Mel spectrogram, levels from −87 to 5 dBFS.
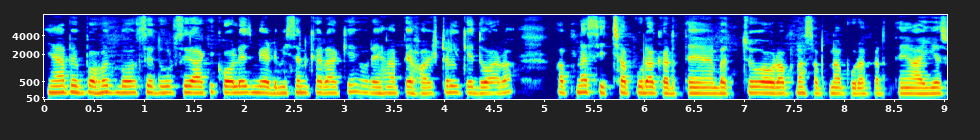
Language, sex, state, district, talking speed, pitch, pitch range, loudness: Hindi, male, Bihar, Sitamarhi, 210 wpm, 170 Hz, 160-180 Hz, -17 LUFS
